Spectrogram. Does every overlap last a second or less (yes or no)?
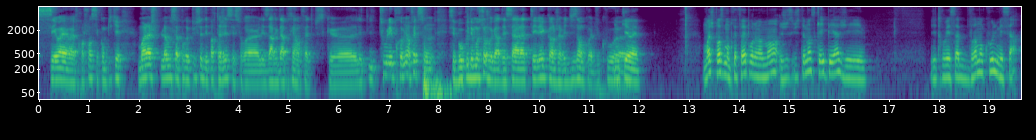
yes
